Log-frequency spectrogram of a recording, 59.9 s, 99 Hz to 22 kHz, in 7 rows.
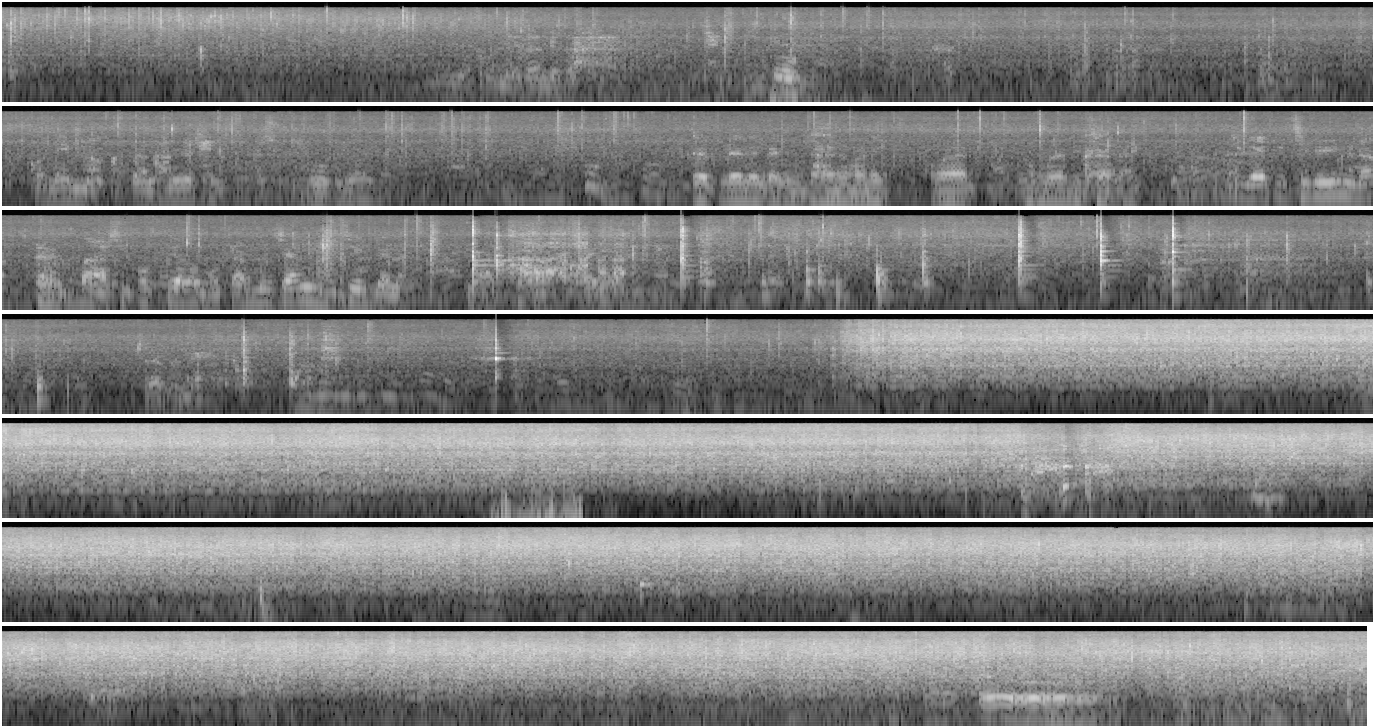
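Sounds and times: meat sizzling in a wok: 0:00.0 - 0:59.9
metal ladle scraping a wok: 0:20.1 - 0:25.0.

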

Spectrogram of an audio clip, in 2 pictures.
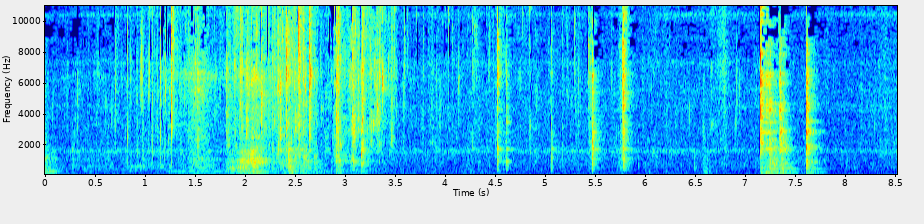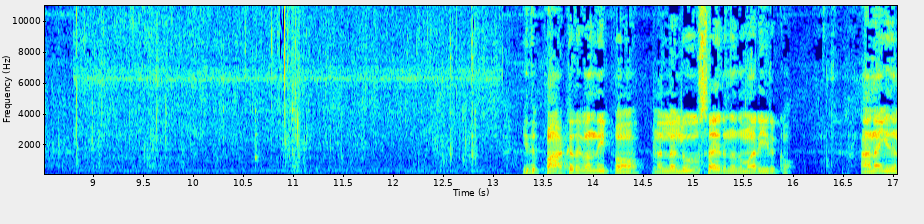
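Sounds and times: wet splashes in pot: 0:00.5 - 0:05.8
scraping in pot: 0:01.3 - 0:03.3.

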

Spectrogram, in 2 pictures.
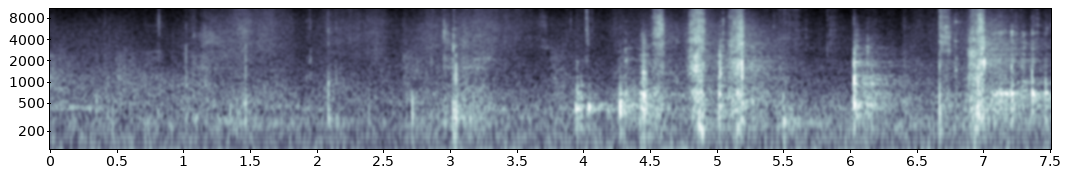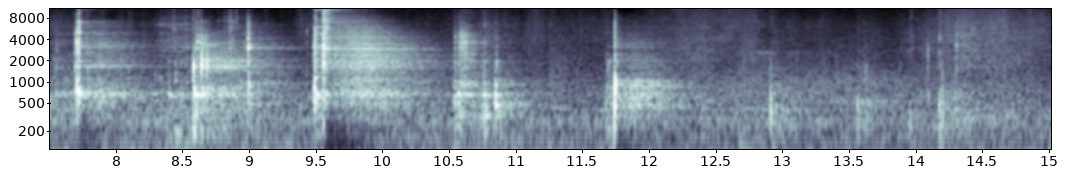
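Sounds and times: metal clanks on concrete floor: 0:06.0 - 0:11.1.

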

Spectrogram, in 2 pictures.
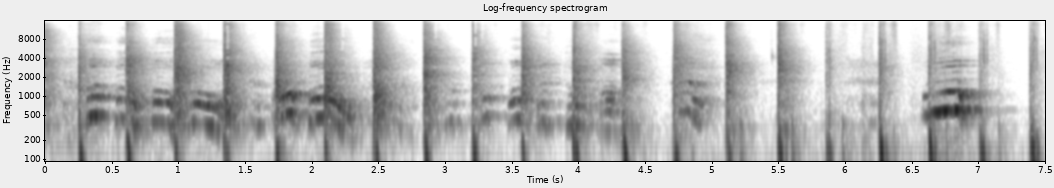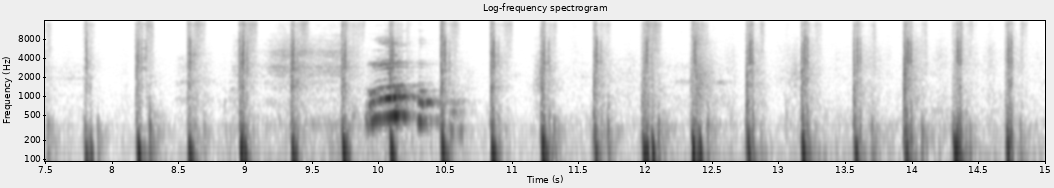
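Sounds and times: hands slapping skin: 0:00.0 - 0:15.0.

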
